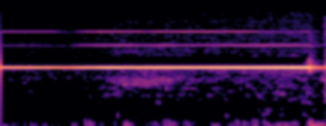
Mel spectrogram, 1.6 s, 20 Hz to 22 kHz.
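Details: A steady, high-pitched continuous tone that cuts off abruptly from an LTV 950 portable ventilator being switched off after its pre-use check, no patient attached; normal power-off alarm.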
